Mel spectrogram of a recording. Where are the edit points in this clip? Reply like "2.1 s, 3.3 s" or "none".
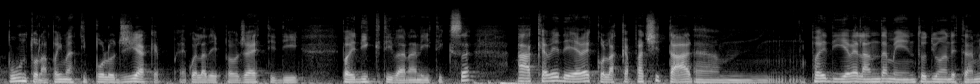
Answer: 1.9 s, 3.4 s, 6.9 s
